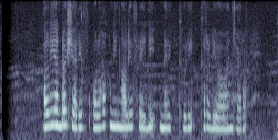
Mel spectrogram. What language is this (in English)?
Sundanese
